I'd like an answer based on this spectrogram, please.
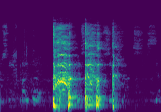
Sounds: Cough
